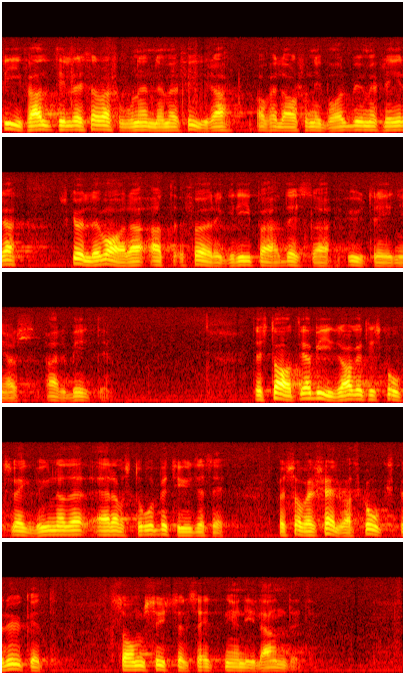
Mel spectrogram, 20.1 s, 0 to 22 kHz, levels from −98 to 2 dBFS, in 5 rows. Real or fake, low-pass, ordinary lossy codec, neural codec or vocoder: real; 7.2 kHz; none; none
